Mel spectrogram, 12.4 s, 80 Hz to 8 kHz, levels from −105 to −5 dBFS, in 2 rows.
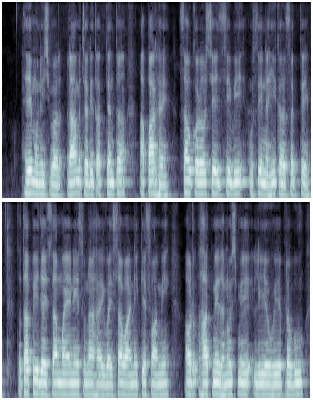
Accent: native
